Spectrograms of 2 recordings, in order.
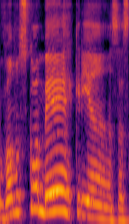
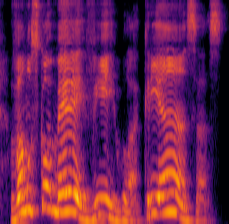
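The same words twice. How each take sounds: First: "vamos comer crianças" run together with no pause after "comer"; no comma. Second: "Vamos comer" then a clear pause at the comma before "crianças". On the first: Teacher to class, reading it with no comma pause. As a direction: say "vamos comer crianças" in one breath, no break. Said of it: "quando eu digo". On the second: Teacher to class, showing the comma as a pause. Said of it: "é o convite". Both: Shown as a demonstration.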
